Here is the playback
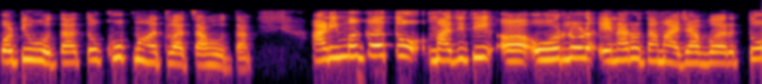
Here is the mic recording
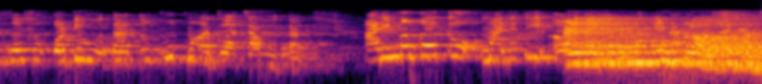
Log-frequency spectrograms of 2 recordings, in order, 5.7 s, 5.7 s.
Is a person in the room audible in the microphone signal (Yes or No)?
Yes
